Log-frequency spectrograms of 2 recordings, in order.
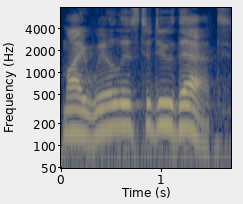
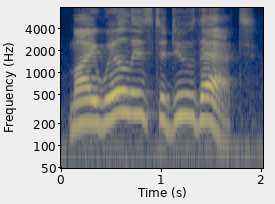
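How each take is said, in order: First: It is spoken more softly and quietly. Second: It is spoken in a full, strong voice. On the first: "a little more softly" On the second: "we're going to do this in a full voice"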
